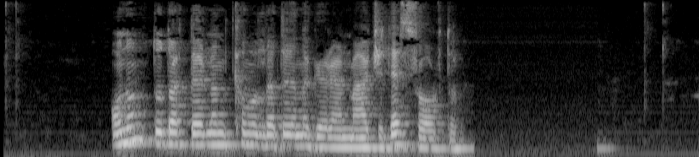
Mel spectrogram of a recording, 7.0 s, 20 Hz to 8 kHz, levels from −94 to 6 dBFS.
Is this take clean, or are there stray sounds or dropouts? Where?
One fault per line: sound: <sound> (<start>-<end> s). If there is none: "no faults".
no faults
